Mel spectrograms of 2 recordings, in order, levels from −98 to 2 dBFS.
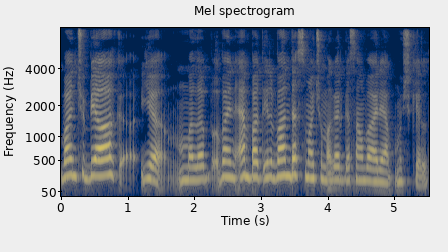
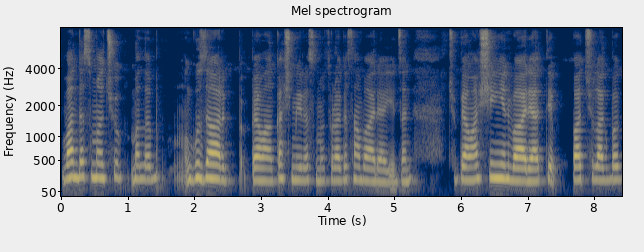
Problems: background sounds at intervals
